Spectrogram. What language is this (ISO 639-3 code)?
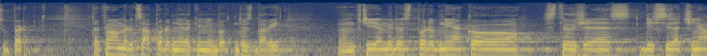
ces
